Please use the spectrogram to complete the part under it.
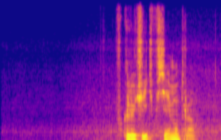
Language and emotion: Russian, neutral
